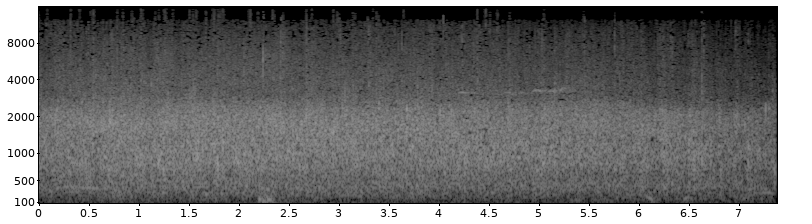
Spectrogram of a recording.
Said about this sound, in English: So give all of our mothers a big round of applause.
